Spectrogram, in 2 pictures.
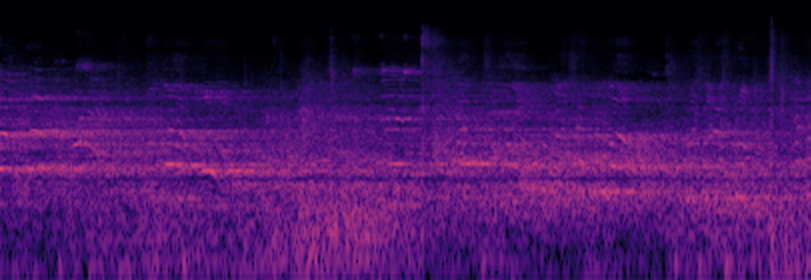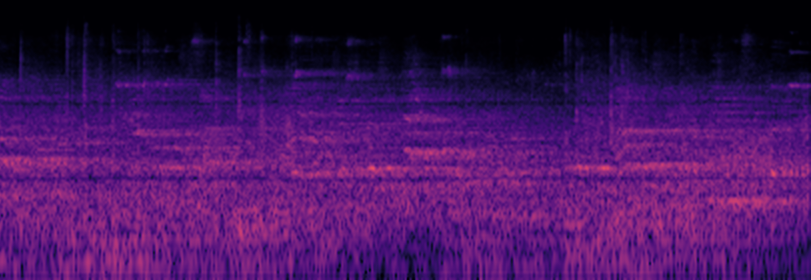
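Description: A ball thuds off feet and the floor.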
